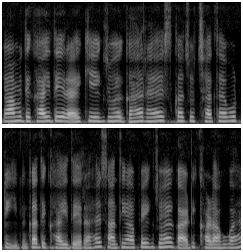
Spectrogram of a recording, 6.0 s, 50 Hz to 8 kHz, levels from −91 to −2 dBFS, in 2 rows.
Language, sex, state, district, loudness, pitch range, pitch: Hindi, female, Bihar, Gopalganj, -36 LUFS, 230-275 Hz, 260 Hz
